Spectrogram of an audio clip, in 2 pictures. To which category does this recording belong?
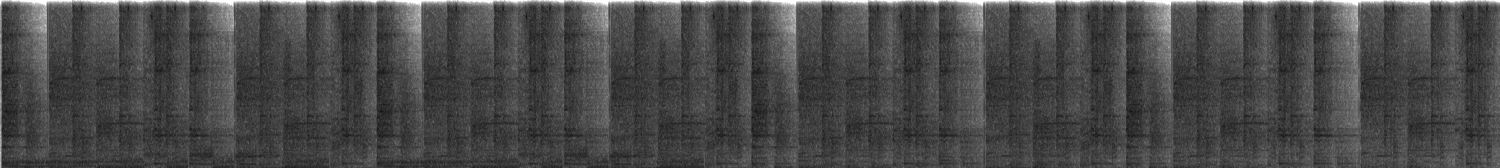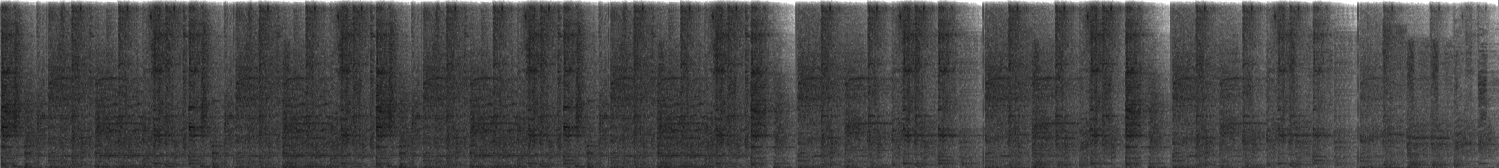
Music > Multiple instruments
